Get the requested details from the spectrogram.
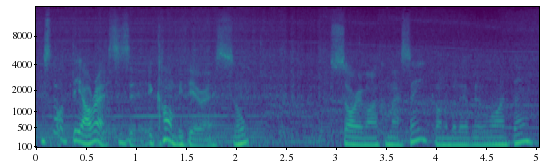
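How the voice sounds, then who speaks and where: A man's voice: mid-range voice, expressive, fast, over music. A young man commentating live over a racing game, chatty and bantering with the game voices. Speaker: gaming streamer.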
